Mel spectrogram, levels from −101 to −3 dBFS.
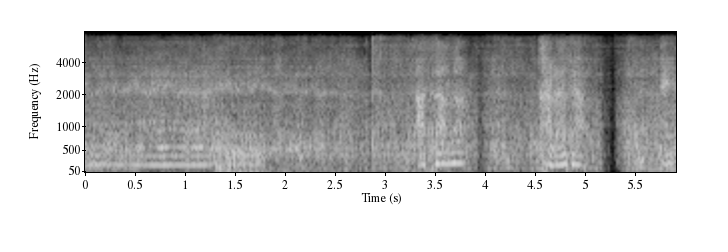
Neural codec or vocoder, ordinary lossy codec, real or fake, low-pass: codec, 16 kHz, 4.8 kbps, FACodec; AAC, 32 kbps; fake; 7.2 kHz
